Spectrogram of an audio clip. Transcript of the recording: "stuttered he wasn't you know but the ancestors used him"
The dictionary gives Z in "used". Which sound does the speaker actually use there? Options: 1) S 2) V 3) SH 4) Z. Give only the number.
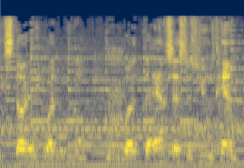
4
